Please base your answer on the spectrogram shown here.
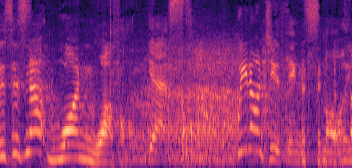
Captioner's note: laughter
